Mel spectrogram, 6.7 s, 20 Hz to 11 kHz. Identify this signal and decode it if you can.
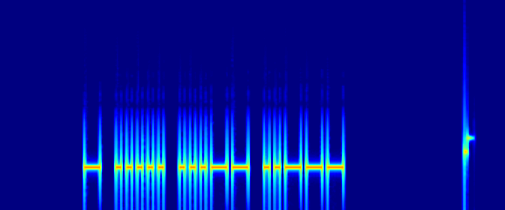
Morse code, heard as a keyed tone, about 17 wpm, 700 Hz. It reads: T532
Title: Numbers - Contest Style - 4-Digit 17wpm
